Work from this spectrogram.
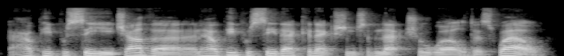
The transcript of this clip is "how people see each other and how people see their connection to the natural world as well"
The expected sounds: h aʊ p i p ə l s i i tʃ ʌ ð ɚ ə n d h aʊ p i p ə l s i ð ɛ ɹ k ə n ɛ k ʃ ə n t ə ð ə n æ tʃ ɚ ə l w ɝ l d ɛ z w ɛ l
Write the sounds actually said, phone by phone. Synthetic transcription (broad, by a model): h aʊ p i p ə l s i i tʃ ʌ ð ɚ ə n h aʊ p i p l s i ð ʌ k ə n ɛ k ʃ ə n t ə ð ə n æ tʃ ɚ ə l w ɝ l d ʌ z w ɛ l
